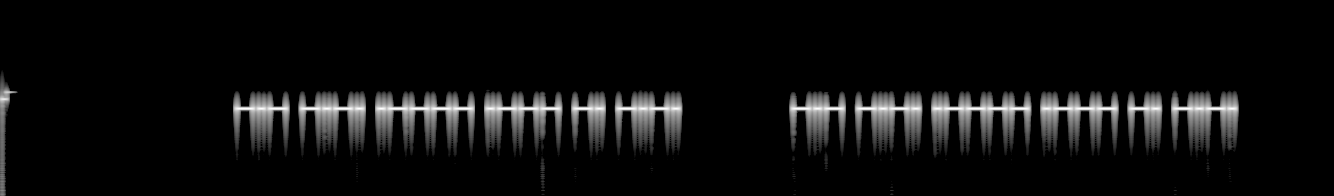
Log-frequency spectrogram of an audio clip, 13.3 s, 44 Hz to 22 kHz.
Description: Morse code, heard as a keyed tone, about 22 wpm, 700 Hz. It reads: KC1JNC KC1JNC
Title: USA Call Signs - 6 Characters - Repeated 2x - 22wpm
